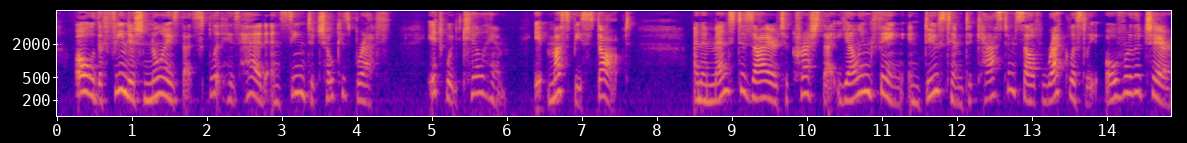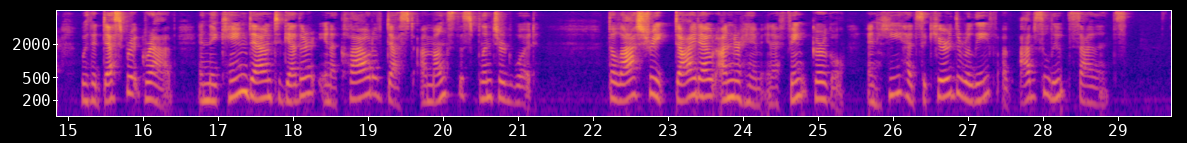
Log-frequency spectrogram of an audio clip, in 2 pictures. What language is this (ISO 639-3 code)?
eng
